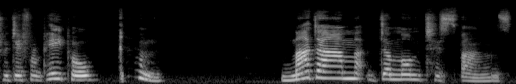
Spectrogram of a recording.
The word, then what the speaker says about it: Montespan: Madame de Montespan's name comes up.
